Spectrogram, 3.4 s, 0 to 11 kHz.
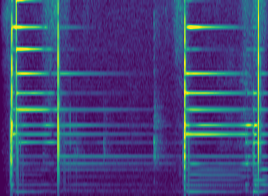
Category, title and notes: Instrument samples > Other
Baoding Balls - Low - 01 (Short)
balls, closerecording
